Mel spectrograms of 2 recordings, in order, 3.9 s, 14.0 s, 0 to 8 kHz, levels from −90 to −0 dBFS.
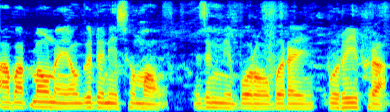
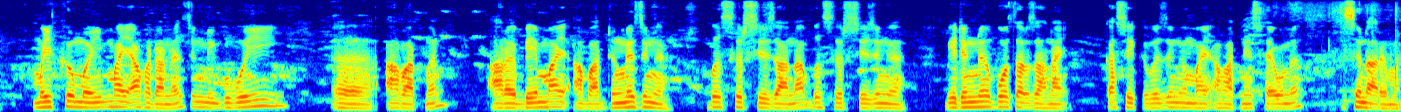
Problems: constant background noise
